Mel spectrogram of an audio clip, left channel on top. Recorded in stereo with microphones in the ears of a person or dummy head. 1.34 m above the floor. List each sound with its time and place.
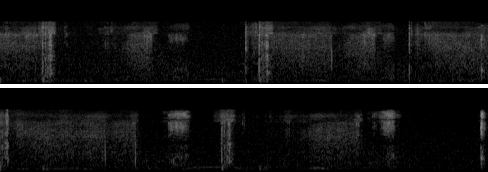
1.7 s tearing paper: 60° right (ahead or behind)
